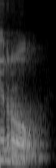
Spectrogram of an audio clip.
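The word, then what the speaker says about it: rho: row it is called pronounced as row which stand for density volume is 4x3 R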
